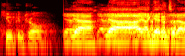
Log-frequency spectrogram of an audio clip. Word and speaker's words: kubectl: Probably the most important question, is it kubectl, kubectl, kubecontrol?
